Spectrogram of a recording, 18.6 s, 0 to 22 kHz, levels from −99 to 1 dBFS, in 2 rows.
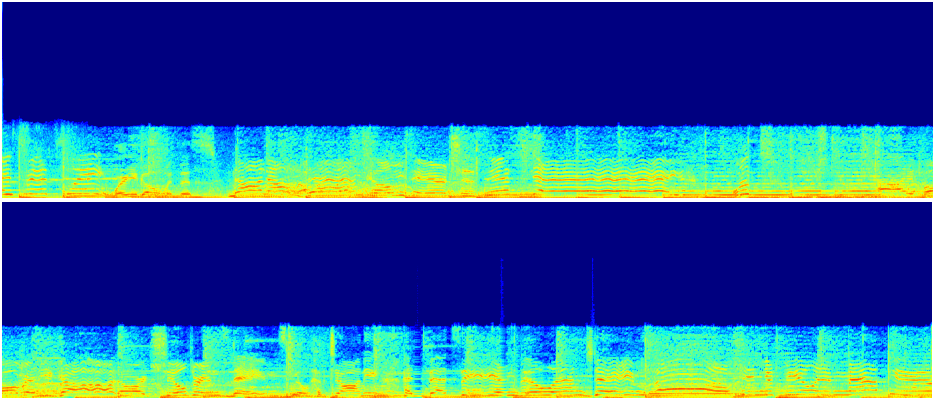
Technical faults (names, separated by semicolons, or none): gain pumping; short stall from a late packet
